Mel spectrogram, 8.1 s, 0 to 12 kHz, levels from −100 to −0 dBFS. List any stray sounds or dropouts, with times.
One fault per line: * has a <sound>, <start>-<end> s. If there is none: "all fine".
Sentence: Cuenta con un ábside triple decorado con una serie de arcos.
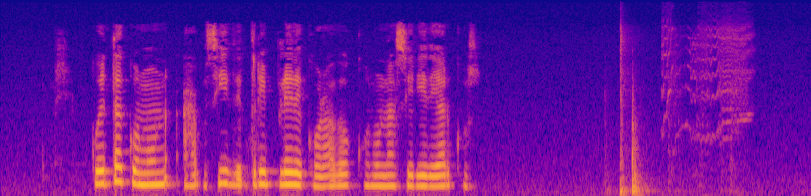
* has a squeak, 6.0-7.6 s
